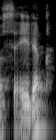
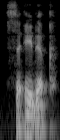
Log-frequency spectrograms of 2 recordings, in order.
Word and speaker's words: Seediq: a thick description of Seediq Bale where the "q" there is a uvular stop that's kind of like a "k" except pronounced farther back in your mouth, now Seediq Bale is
